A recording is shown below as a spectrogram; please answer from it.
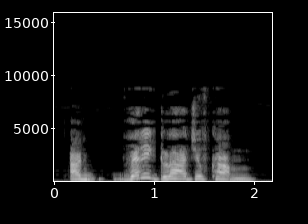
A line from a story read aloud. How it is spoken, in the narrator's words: he said, obviously wishing to say something, he stuttered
